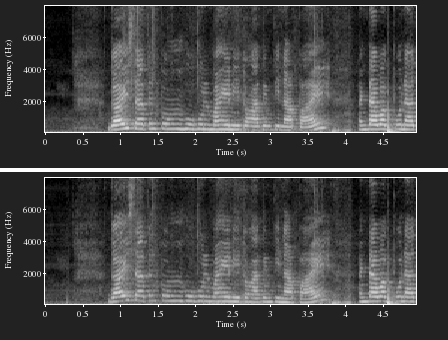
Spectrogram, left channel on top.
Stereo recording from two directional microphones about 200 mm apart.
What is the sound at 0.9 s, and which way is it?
Speech, 45° left (ahead or behind).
